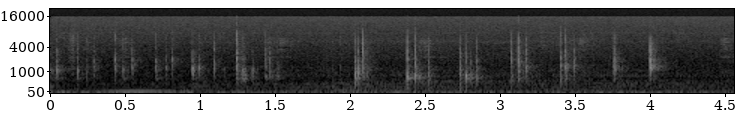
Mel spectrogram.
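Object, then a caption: Rhinestone-covered toe of a slip-on sneaker. Long nails scratch across the rhinestone-covered toe of a hollow, empty black slip-on sneaker held in one hand; the shoe has a black suede-like fabric heel and a white rubber sole. Quiet, rapid, short scratchy clicks and ticks sound in the midrange, with little low or bright content.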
